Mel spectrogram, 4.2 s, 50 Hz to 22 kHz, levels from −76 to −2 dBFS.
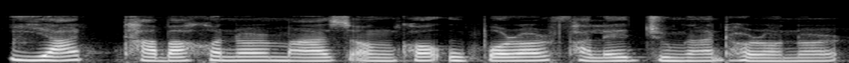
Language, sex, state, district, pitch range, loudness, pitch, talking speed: Assamese, female, Assam, Kamrup Metropolitan, 210-230 Hz, -16 LUFS, 220 Hz, 115 wpm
